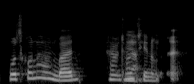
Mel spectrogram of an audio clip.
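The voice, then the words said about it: Put-on Irish accent. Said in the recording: “Why are you speaking in an Irish accent?”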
